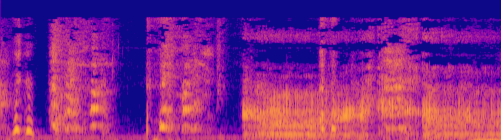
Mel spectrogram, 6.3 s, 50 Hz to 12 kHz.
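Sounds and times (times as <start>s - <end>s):
laughter: 0.0s - 2.8s
dog growling: 3.0s - 6.2s.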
